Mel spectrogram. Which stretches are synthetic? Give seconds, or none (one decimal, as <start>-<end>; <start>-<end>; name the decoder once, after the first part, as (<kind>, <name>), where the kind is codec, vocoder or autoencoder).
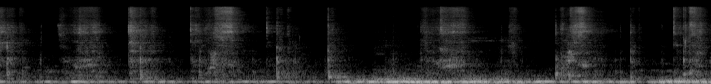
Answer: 0.0-2.4 (autoencoder, DAC-VAE); 3.2-7.1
